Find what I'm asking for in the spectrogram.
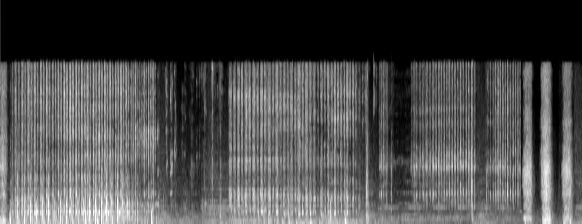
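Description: A fine-toothed coping saw rasps back and forth through a cracked vinyl car dashboard, a steady close scraping rhythm that pauses briefly, resumes, then breaks into a few separate strokes near the end.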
